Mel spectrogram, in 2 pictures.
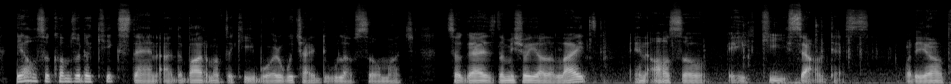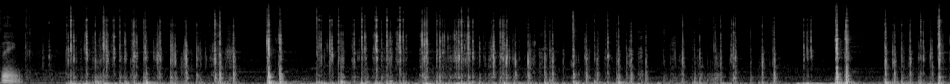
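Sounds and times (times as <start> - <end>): mechanical keyboard typing: 5.4 - 19.0.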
